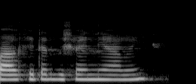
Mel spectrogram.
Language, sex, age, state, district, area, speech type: Bengali, female, 18-30, West Bengal, Dakshin Dinajpur, urban, spontaneous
